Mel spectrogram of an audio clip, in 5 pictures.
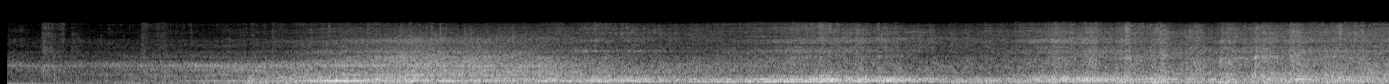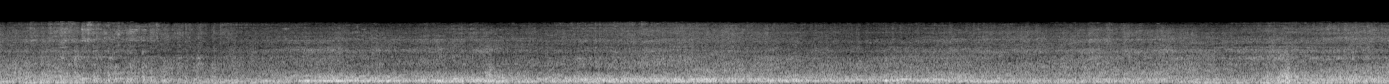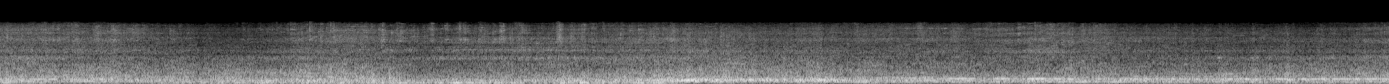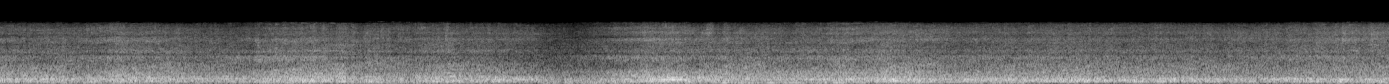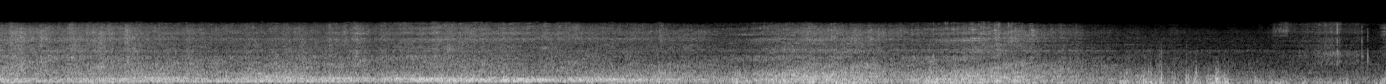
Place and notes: Güterzug Bahnhof Sanssouci
The sound of Germanys economic veins. Freight train... freight train.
